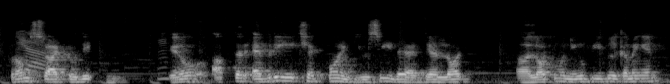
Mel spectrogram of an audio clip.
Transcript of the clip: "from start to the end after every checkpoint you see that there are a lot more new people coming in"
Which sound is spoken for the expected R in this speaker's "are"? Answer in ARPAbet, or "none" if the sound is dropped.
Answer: L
